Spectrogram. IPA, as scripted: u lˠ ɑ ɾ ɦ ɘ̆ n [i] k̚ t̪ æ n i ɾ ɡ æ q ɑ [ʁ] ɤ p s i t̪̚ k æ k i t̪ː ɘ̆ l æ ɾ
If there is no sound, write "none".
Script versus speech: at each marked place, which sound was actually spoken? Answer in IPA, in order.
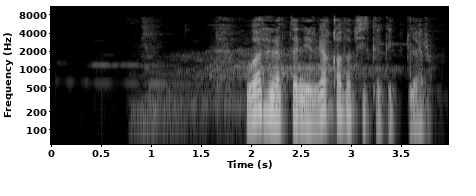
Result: æ, ð

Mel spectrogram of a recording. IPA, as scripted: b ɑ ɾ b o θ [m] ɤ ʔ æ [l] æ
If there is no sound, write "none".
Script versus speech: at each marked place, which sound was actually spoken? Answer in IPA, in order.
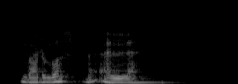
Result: m, lː

